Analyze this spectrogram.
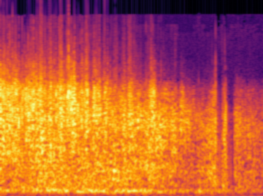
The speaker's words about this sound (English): They're interrupted by an alarm. Red alert lights go on. There's an explosion.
